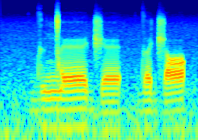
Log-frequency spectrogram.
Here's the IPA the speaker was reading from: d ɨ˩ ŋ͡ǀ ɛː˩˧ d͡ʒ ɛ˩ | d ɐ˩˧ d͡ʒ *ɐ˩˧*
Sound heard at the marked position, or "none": ɑ˩˧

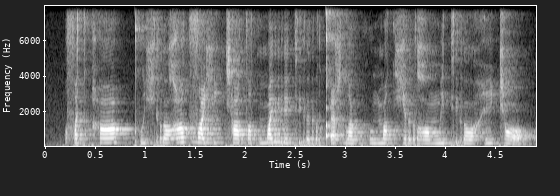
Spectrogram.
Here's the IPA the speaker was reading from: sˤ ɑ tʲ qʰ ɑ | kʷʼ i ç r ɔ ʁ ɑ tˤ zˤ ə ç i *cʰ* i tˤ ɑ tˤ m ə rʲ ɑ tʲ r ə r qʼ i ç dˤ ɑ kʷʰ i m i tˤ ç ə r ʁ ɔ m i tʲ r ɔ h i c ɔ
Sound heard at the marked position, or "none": cʰ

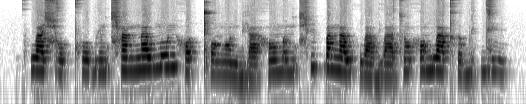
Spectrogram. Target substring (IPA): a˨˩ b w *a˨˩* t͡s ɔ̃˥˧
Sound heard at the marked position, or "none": a˨˩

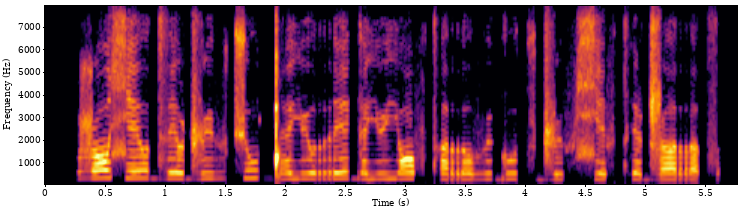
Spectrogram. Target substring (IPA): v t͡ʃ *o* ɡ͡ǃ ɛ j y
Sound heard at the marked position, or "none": u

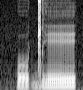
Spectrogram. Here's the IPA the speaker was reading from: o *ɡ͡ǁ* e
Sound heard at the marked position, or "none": ɡ͡ǁ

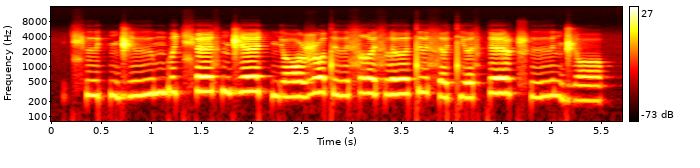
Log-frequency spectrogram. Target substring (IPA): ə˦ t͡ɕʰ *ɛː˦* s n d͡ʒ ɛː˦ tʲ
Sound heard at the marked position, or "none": ɛː˦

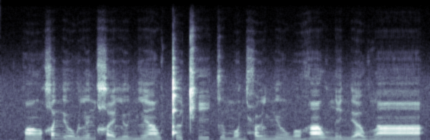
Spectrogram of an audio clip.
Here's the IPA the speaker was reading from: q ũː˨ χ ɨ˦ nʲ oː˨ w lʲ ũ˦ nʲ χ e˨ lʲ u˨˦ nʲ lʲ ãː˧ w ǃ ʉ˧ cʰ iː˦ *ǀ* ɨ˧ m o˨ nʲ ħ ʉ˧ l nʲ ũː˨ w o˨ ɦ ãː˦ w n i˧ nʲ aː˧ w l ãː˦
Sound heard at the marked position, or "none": k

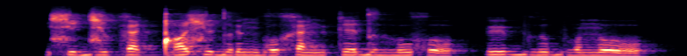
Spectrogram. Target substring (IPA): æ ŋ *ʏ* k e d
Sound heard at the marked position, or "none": y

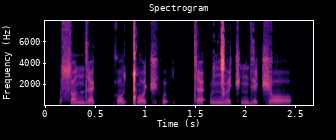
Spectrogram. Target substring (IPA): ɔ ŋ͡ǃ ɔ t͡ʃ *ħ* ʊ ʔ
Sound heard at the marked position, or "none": ʔ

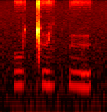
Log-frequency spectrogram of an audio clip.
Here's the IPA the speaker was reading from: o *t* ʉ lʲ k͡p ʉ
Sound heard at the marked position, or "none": ǀ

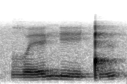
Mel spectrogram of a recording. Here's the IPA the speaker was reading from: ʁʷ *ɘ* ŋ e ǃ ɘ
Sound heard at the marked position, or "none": ɛ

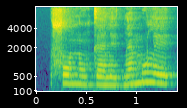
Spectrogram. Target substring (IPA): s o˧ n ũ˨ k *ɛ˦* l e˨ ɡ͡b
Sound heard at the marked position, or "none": ɛ˨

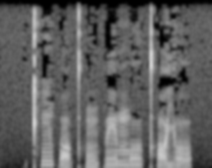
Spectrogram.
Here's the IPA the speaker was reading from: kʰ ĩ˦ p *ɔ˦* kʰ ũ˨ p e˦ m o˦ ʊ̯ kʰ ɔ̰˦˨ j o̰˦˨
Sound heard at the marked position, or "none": ɔ˨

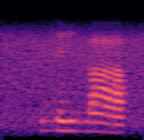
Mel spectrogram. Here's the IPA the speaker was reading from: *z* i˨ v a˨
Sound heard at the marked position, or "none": z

